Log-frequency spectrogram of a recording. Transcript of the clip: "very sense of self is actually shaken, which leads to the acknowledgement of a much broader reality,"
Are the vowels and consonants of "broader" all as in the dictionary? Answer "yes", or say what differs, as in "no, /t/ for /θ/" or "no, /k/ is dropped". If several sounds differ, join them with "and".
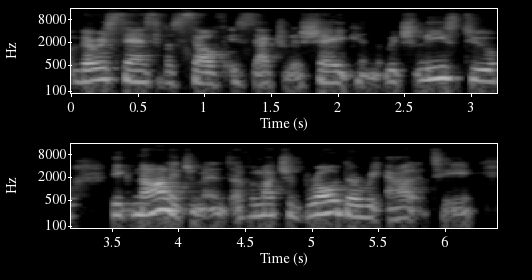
yes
